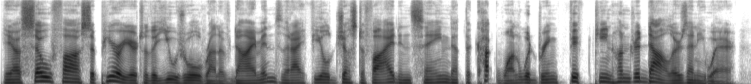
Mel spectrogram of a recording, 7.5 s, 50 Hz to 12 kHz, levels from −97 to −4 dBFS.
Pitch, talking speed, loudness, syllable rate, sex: 115 Hz, 215 wpm, -20 LUFS, 5.7 syllables/s, male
